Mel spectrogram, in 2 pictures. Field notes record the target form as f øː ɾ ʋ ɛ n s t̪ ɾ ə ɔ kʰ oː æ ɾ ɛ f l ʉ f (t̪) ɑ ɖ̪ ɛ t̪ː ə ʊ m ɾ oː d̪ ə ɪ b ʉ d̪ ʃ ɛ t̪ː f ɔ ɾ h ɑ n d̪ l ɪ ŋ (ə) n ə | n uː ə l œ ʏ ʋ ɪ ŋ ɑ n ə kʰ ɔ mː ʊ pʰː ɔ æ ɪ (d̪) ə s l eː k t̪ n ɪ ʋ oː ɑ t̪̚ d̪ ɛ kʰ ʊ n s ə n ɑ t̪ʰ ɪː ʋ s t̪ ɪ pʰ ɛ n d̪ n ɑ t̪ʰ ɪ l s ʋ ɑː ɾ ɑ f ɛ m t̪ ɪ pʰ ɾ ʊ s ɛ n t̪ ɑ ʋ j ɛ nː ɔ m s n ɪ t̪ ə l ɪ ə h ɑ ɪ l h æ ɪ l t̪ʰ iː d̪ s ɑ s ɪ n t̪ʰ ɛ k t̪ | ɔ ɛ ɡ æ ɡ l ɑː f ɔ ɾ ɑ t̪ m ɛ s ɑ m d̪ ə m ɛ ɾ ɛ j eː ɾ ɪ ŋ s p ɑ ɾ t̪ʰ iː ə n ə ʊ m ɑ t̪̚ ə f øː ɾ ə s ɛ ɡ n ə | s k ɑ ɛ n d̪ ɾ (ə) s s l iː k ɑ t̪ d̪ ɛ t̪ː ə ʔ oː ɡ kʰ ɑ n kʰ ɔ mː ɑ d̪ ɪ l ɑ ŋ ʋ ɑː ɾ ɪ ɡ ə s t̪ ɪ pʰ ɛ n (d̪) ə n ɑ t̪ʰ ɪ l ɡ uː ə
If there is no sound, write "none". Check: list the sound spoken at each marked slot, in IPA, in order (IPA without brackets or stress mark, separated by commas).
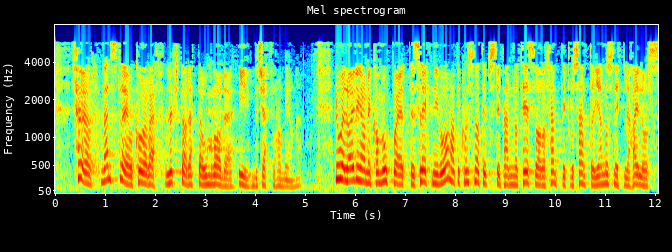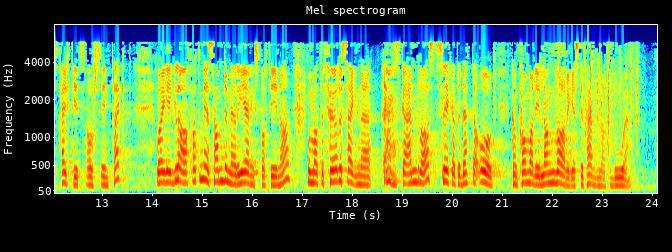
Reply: t̪, ɑ, t̪, ɑ, d̪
